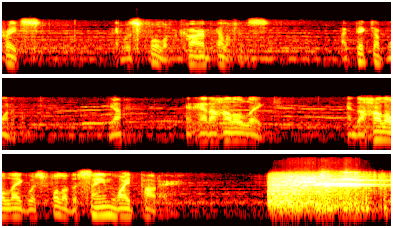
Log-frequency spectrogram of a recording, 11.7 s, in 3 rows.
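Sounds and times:
speech: 0.0s - 0.5s, 1.2s - 4.2s, 5.0s - 6.7s, 7.3s - 9.6s
gunshot in a warehouse: 10.4s - 11.6s.

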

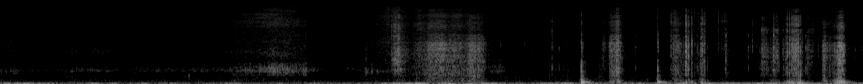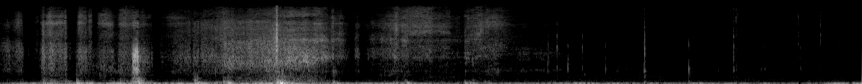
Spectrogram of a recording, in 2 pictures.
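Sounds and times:
paper rustling as pages turn: 3.8s - 13.8s.

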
